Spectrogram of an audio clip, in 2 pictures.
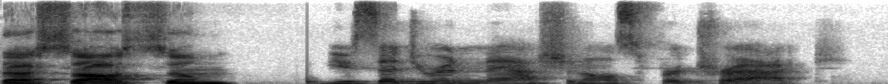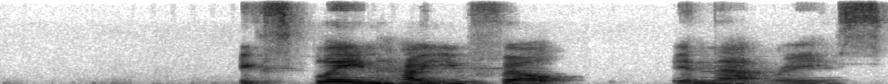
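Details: Adult speaker, interviewer; normal speech.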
